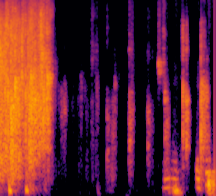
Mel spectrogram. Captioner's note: applause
